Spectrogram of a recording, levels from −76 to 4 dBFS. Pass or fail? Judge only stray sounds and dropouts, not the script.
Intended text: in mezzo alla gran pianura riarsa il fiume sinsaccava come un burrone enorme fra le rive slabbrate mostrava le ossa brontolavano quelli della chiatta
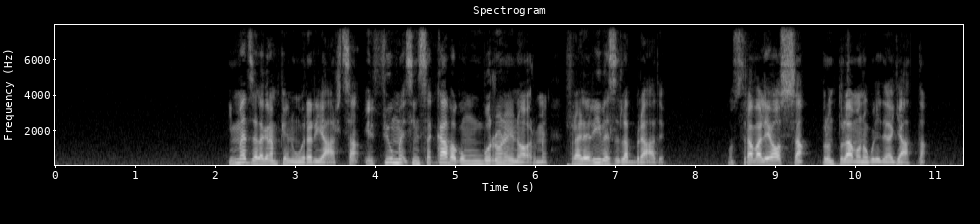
pass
